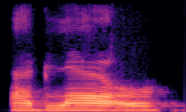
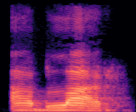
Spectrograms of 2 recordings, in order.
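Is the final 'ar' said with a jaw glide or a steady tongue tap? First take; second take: jaw glide; steady tap. First: The jaw moves during the vowel and final R. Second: The jaw stays still; the tongue taps once. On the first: The speaker calls it wrong. "Don't move that jaw so much. Don't say hablar" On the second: The speaker calls it right. "say hablar"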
